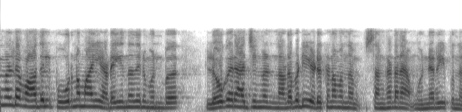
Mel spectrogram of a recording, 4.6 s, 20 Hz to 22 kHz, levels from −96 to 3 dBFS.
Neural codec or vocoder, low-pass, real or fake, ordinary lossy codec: none; 7.2 kHz; real; Opus, 16 kbps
